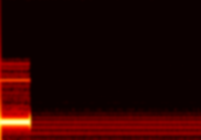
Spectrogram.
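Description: Telephone line tone: one steady electronic beep that cuts off suddenly about a third of a second in, the call having just been hung up. Near silence follows.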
